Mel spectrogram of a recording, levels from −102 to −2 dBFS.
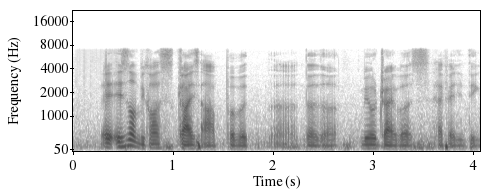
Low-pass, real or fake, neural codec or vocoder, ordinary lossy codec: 7.2 kHz; real; none; none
